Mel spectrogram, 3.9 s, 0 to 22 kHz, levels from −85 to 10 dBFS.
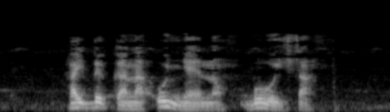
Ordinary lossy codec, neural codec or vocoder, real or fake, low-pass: MP3, 32 kbps; none; real; 7.2 kHz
